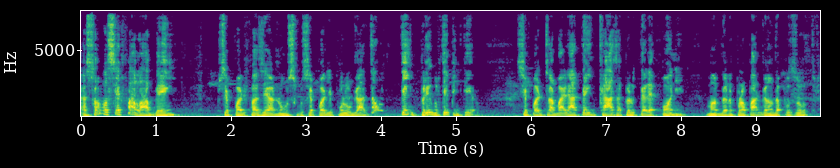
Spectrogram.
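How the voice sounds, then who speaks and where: The pitch of this man's voice is fairly low. He speaks at a very fast pace. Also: ordinary pitch variation. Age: 70s. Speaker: accountant and motivational speaker. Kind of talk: casual political commentary monologue.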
